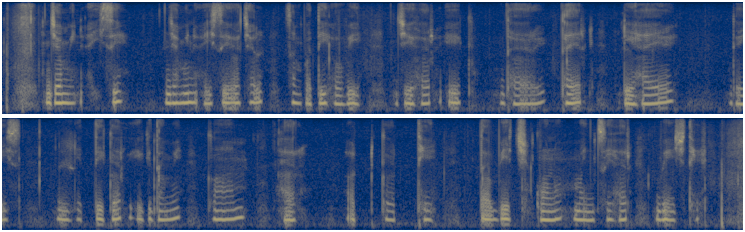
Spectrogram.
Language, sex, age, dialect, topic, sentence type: Chhattisgarhi, female, 56-60, Northern/Bhandar, banking, statement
